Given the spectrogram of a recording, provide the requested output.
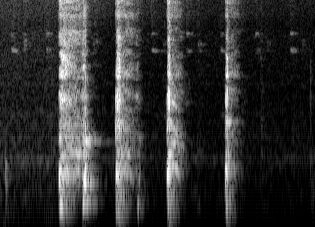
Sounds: Cough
